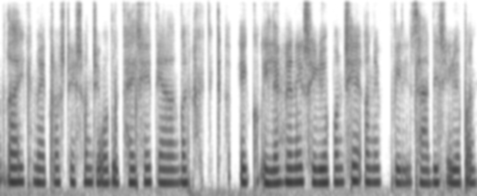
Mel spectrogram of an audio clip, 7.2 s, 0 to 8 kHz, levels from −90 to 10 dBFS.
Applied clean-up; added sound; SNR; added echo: neural diffusion model UNIVERSE++.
